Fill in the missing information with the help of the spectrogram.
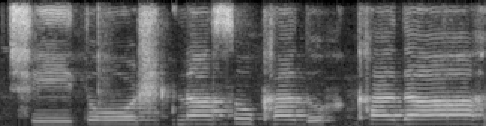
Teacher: అన్నప్పుడు ర కింద మెలిక పలకాలి అందరూ చూసుకోండి శీతోష్ణ సుఖ దుఃఖదాః ఇక్కడ సుఖ మహాప్రాణ క కి దుఃఖ దు తర్వాత విసర్గ గా ఉంది మళ్ళీ ఒత్తు క పలకాలి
